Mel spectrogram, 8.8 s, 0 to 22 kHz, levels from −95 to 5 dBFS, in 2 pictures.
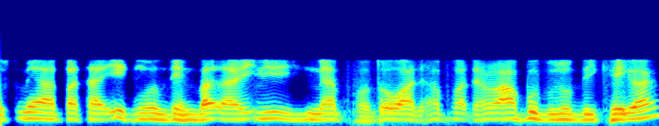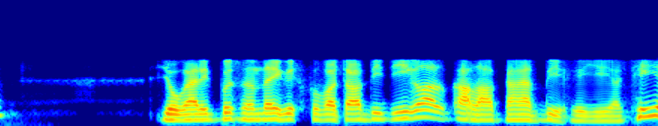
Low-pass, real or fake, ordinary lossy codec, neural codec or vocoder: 3.6 kHz; fake; none; codec, 16 kHz in and 24 kHz out, 0.4 kbps, LongCat-Audio-Codec, four codebook decoder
